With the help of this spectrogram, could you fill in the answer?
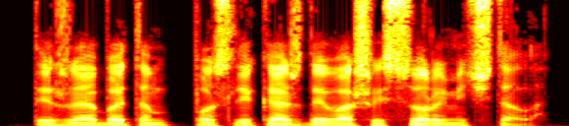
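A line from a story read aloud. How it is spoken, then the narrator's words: Smirking snort. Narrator (Russian): хмыкнул пилот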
